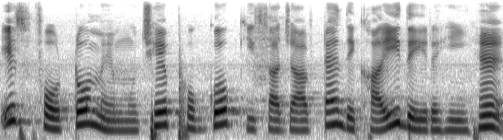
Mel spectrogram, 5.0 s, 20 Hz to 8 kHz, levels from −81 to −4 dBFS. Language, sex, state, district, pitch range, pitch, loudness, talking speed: Hindi, female, Madhya Pradesh, Katni, 165-245 Hz, 190 Hz, -16 LUFS, 130 wpm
